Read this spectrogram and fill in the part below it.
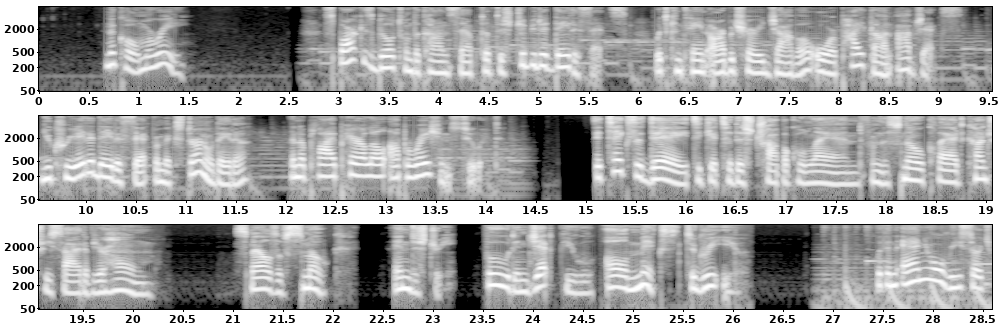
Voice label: english american narration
